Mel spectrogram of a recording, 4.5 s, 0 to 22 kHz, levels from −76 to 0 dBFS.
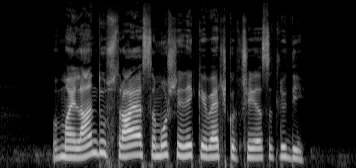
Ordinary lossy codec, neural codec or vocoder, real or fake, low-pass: none; none; real; none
